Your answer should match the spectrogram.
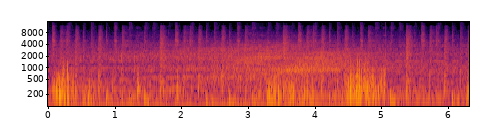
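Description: Background music with a steady beat, with road-vehicle noise under it that swells up and fades away in the middle, like a car passing.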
